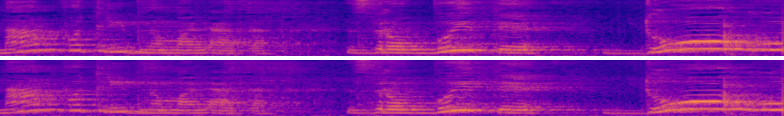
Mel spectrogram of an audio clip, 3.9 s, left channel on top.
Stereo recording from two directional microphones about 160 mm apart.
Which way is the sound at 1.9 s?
15° left (ahead or behind).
